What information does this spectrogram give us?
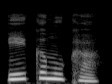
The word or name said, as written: ಏಕಮುಖಿ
